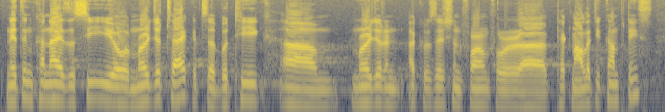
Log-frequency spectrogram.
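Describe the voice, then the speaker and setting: A man's voice: medium pitch, steady tone, a little fast, fairly bright tone, clear, resonant tone. A man introducing a segment from the stage as a semi-formal event announcer. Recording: reverberant conference hall.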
